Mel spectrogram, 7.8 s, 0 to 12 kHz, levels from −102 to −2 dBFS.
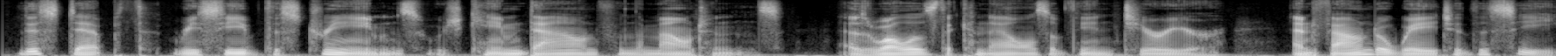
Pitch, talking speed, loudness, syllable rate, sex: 85 Hz, 200 wpm, -20 LUFS, 4.5 syllables/s, male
